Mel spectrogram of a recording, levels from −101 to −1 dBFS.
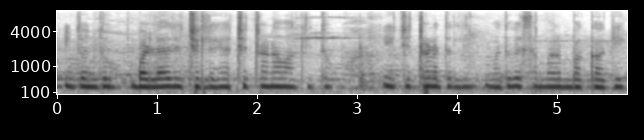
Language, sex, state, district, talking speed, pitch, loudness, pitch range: Kannada, female, Karnataka, Bellary, 95 wpm, 240 Hz, -28 LUFS, 230-245 Hz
